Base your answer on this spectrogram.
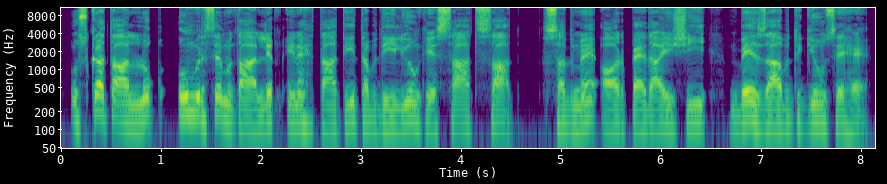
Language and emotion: Urdu, neutral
